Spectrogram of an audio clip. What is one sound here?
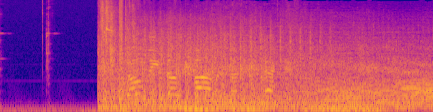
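A propeller fighter plane's engine roars in flight.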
